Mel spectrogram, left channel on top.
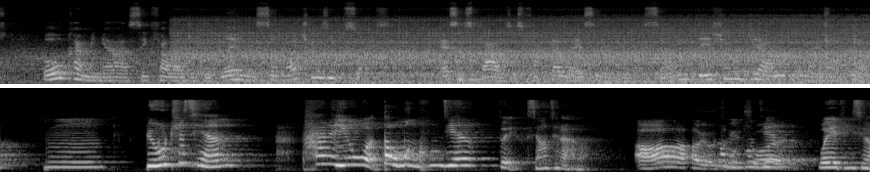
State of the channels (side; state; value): both; different; correlation 0.01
